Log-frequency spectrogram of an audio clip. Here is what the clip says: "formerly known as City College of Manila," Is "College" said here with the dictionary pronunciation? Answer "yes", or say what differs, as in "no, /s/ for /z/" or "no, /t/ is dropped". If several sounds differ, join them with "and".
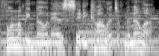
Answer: yes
